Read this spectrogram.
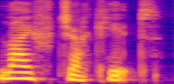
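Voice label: "life jacket", British English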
